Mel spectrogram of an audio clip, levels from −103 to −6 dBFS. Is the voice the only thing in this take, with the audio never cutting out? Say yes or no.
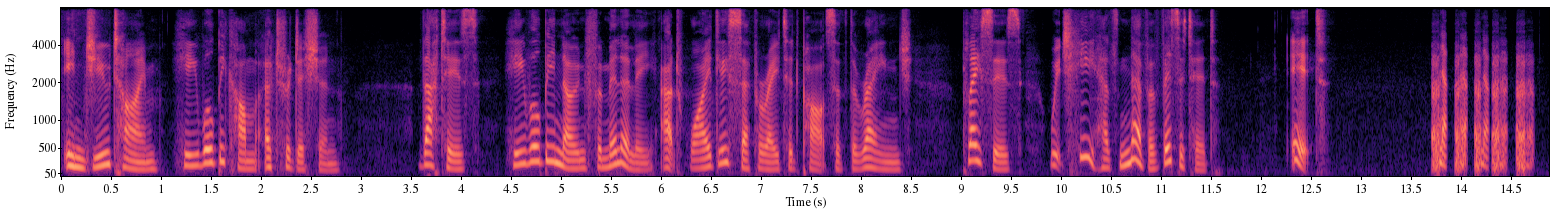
no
